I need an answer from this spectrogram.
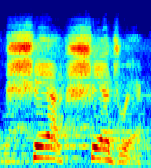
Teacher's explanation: the CH sound, that's sort of a hard K sound in a way.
